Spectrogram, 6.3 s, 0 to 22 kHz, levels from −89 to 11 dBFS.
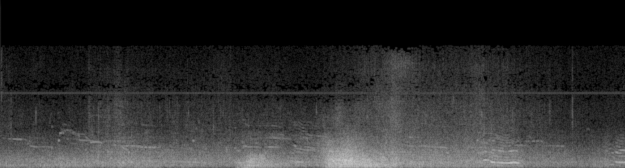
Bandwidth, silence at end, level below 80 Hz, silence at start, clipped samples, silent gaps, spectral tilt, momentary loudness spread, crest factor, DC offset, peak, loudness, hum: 16.5 kHz; 0 s; -68 dBFS; 0 s; under 0.1%; none; -4.5 dB/octave; 18 LU; 22 dB; under 0.1%; 0 dBFS; -22 LUFS; none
